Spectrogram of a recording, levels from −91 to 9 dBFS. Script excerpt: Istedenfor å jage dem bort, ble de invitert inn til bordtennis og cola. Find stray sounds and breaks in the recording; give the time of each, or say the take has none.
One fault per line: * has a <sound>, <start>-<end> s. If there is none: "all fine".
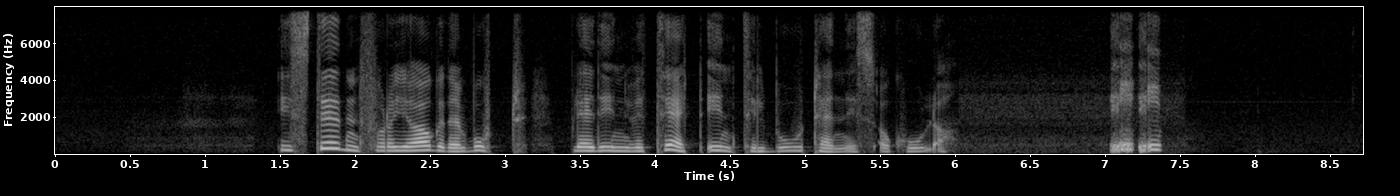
* has a laugh, 7.0-7.4 s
